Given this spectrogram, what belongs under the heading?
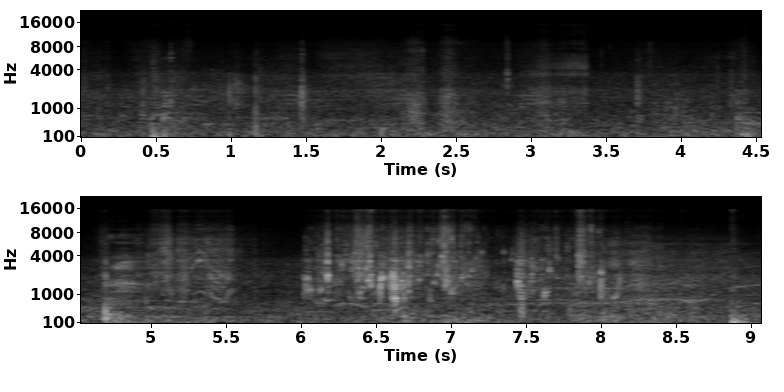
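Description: Water trickles and splashes in a roof gutter, a faint wet dribble that swells into louder splattering near the end, with people talking over it at times.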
